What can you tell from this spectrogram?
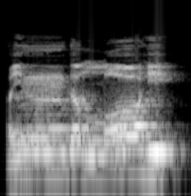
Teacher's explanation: അല്ലാഹ് എന്ന ഇസ്മുൽ ജലാലയിലെ ലാമിനെ തഫ്ഖീം ചെയ്യുകയാണ് ഇവിടെ വേണ്ടത്, തടിപ്പിച്ചുച്ചരിക്കുക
